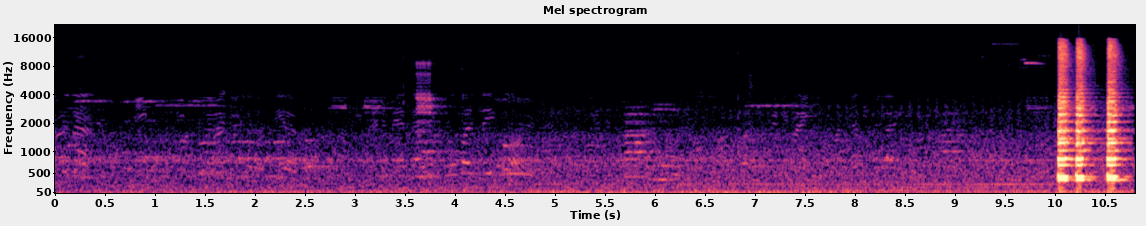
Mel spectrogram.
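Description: A bus engine rumbles as the bus pulls in close.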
